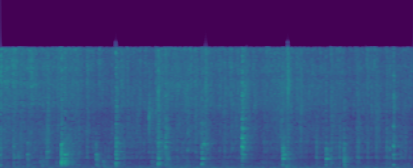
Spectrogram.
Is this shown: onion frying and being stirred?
yes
